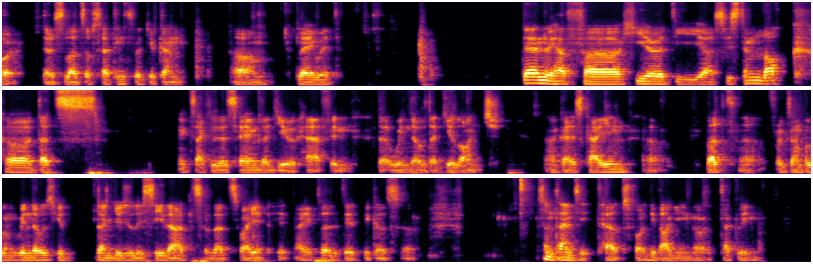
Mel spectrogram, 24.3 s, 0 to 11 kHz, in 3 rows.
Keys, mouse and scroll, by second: 1.1-6.2 drag, 7.0 click, 8.9-9.4 scroll up 1, 10.6 super+-, 12.3 right click, 12.8-14.0 scroll up 1, 14.0-15.0 scroll down 1, 15.0-17.7 right drag, 21.4 super+-, 23.1-23.5 scroll up 1, 23.5-24.2 scroll down 1.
